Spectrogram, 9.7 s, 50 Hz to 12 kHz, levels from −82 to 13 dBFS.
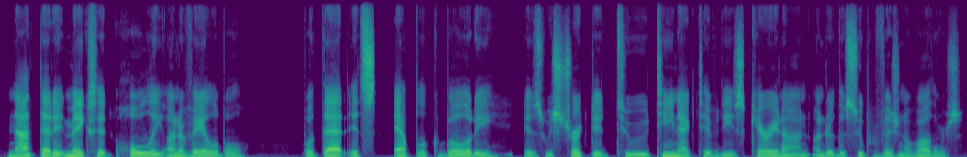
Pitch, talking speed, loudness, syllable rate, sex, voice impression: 170 Hz, 145 wpm, -21 LUFS, 5.5 syllables/s, female, very feminine, slightly gender-neutral, very adult-like, slightly thin, very tensed, powerful, slightly dark, slightly soft, clear, fluent, slightly raspy, slightly cute, cool, very intellectual, refreshing, slightly sincere, calm, very friendly, reassuring, unique, elegant, slightly wild, slightly sweet, lively, strict, slightly intense, slightly sharp, slightly light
